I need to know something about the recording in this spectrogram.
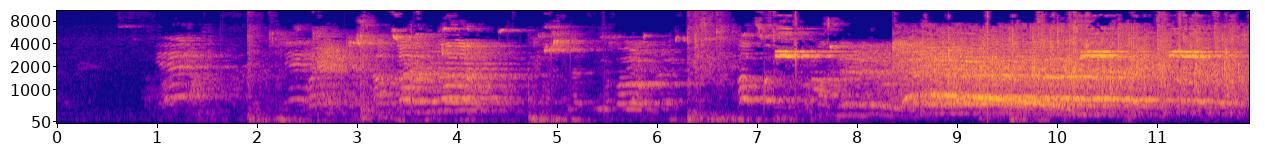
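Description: Young men shout and call out in a large echoing hall.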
